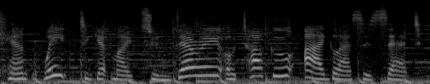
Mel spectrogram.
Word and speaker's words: Tsundere: Is it Tsundere? Is that how you say it? I've always been saying to Sundre. There's no... Oh yeah, there is an E in there. That would make sense. Tsundere.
